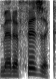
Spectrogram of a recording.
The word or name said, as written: metaphysic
